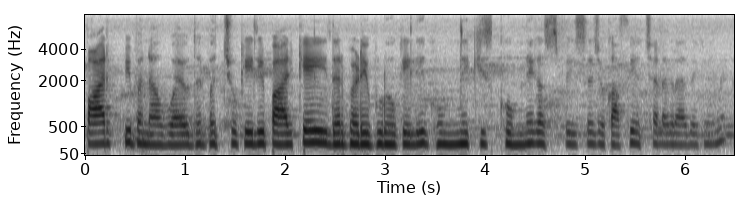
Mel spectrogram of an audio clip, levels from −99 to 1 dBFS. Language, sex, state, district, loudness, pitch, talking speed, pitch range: Hindi, female, Maharashtra, Chandrapur, -18 LUFS, 195 Hz, 260 wpm, 185-195 Hz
